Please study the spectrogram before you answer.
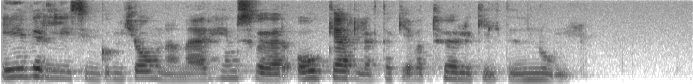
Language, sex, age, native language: Icelandic, female, 40-49, Icelandic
